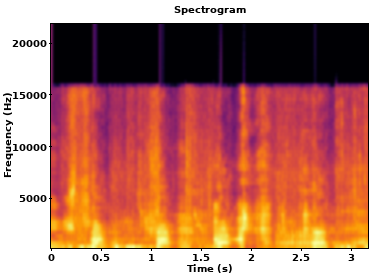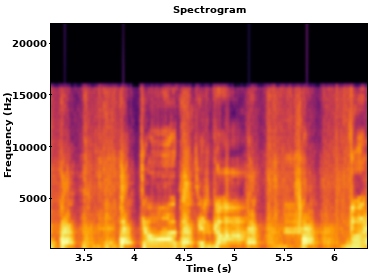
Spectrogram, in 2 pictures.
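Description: Dogs barking and yipping, with a high, wavering whine about four seconds in.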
